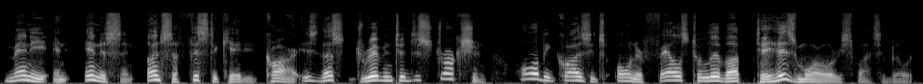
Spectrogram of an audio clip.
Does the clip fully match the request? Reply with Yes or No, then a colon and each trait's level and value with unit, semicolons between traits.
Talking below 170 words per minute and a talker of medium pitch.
Yes: average, 145 wpm; medium, 145 Hz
